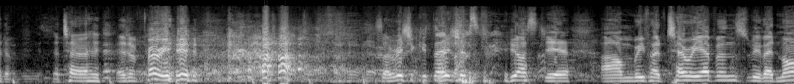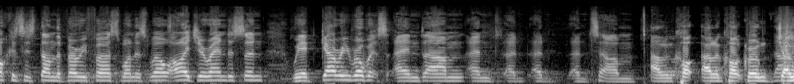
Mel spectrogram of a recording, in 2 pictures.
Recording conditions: busy venue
